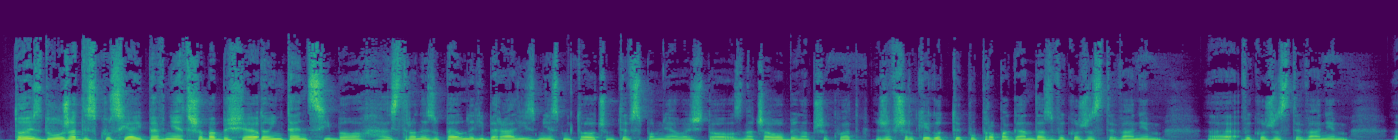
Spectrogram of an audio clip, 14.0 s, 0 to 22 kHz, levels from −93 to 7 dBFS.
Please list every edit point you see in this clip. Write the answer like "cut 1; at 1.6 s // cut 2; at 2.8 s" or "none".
cut 1; at 2.6 s // cut 2; at 3.9 s // cut 3; at 5.7 s // cut 4; at 8.7 s // cut 5; at 12.4 s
